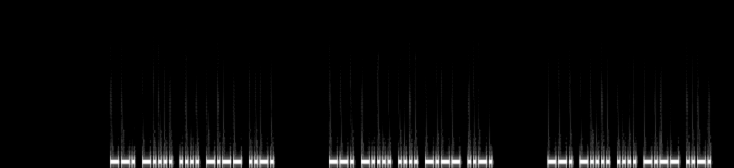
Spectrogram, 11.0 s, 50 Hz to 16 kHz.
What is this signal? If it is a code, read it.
Morse code, heard as a keyed tone, about 30 wpm, 700 Hz. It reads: G6HYF G6HYF G6HYF
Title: DXCC-100 Call Signs - 5 Characters - Repeated 3x - 30wpm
